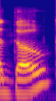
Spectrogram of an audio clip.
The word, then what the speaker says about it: Diop: And then later we found out Anna Diop. Is it Diop? I always screw that up. – I've heard some people say without like it's a silent I. So okay. It's like Anna Doe.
